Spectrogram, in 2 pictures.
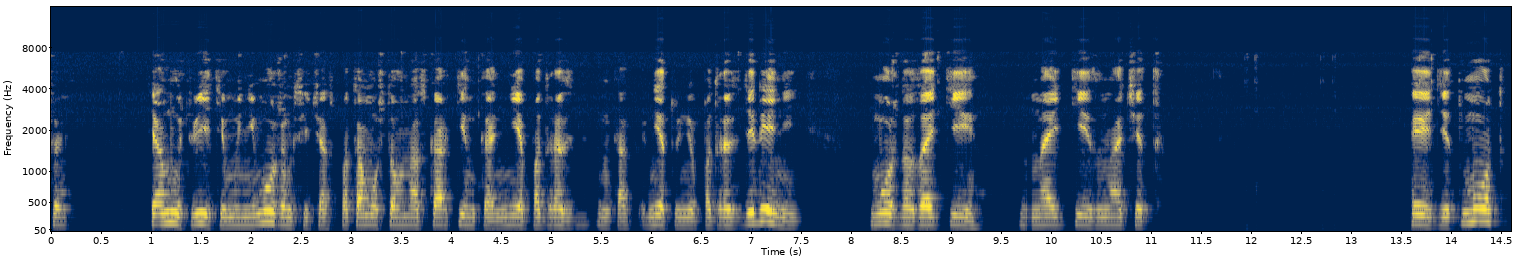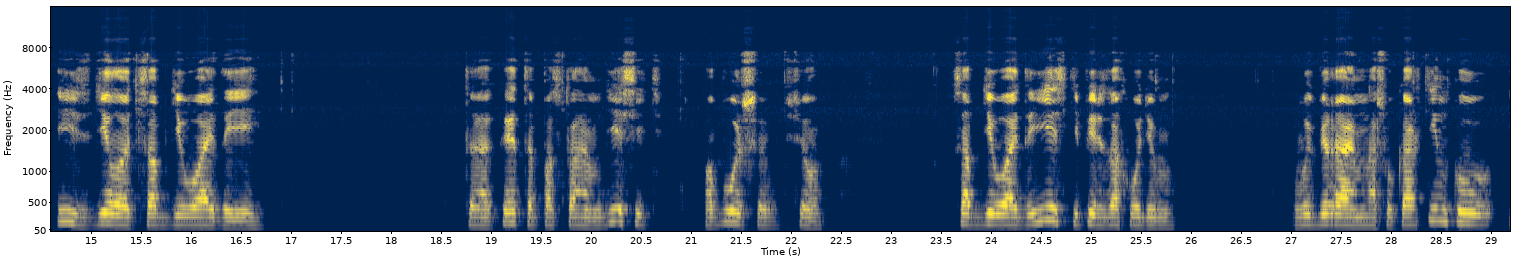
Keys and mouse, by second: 0.1 click, 1.1 click, 1.8 click, 3.7-4.5 drag, 7.0 click, 8.9-12.4 drag, 12.7-14.0 drag, 17.7 right click, 19.7 click, 21.9 click, 24.7-25.9 drag, 26.7 click, 28.2-29.1 drag.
